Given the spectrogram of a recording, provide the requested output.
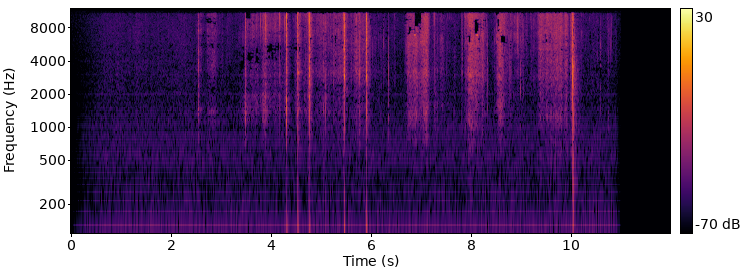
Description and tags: Cutting an Apple in pieces, with a knife.
apple, effects, foley, food, sfx, short, sound-design, sounddesign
